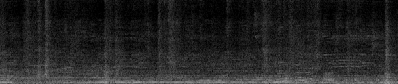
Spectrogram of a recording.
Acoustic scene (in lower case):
cafe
